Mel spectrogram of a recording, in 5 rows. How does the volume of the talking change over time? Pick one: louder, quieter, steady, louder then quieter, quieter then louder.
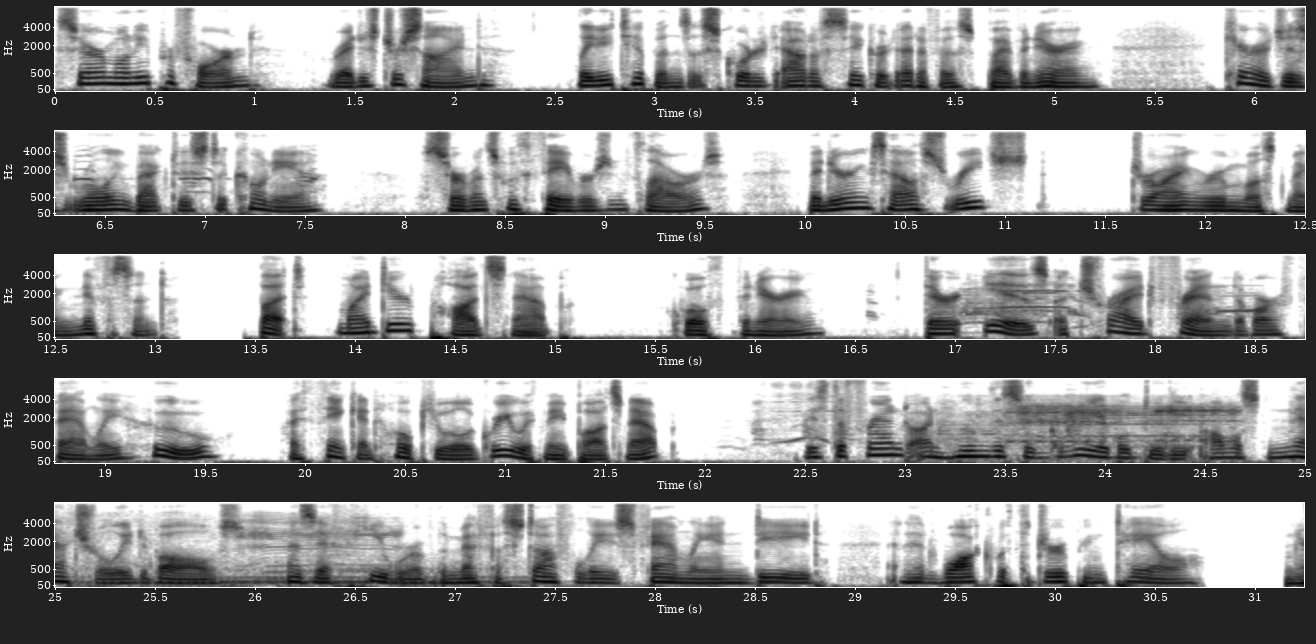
steady.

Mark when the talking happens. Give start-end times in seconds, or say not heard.
0.0-5.2, 5.8-31.2.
